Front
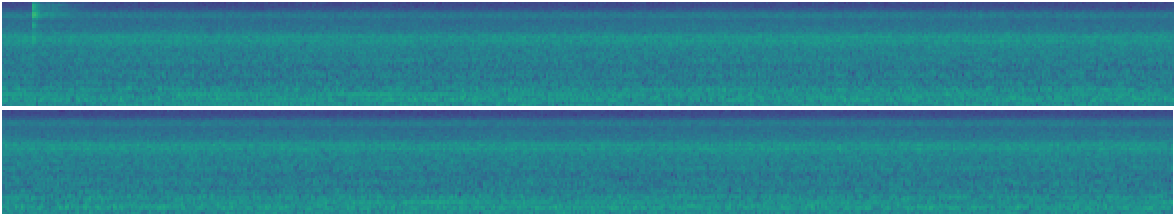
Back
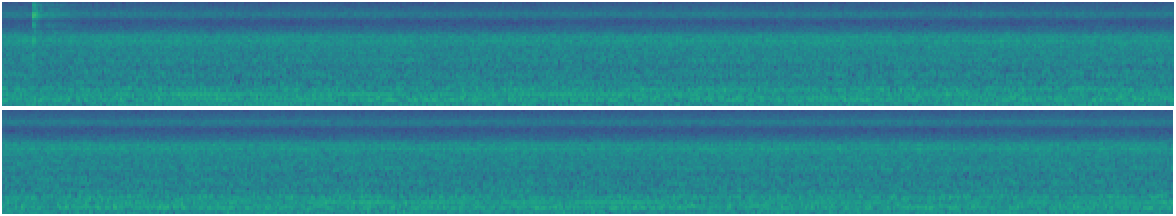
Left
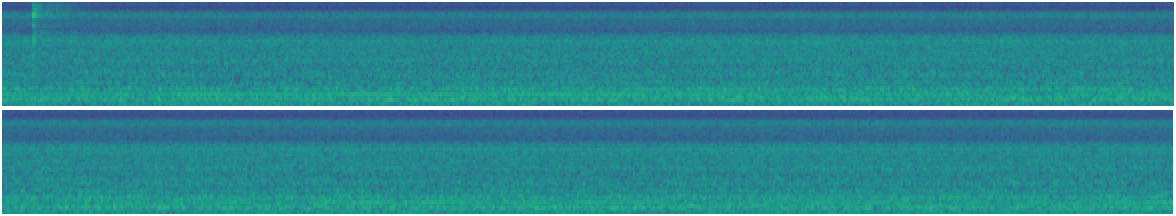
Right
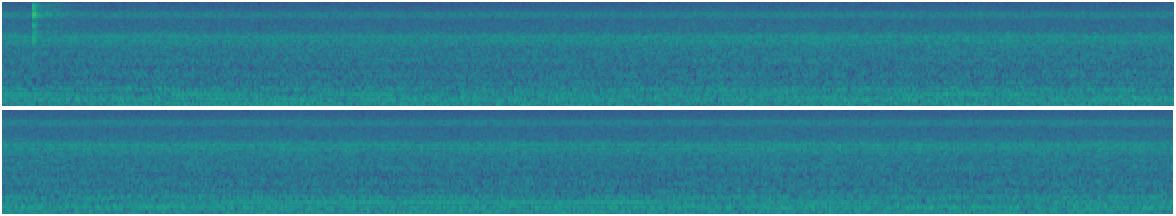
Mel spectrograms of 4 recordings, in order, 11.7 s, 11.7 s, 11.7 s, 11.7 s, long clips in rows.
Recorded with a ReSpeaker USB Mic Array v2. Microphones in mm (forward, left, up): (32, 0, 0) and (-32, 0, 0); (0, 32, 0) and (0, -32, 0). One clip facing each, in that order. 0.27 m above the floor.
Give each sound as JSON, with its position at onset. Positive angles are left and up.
{"t": 0.1, "sound": "scissors", "azimuth_deg": 135, "distance_m": 1.9}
